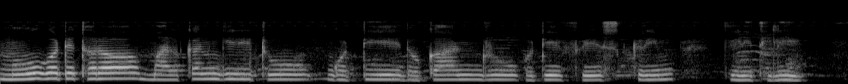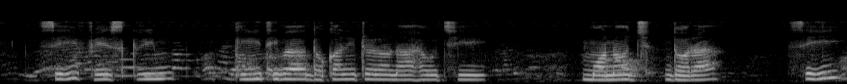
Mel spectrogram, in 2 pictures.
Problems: constant background noise, continuous background conversations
